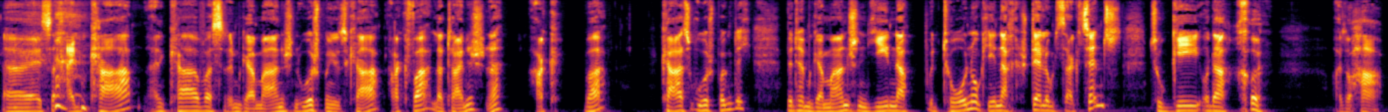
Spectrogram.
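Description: A man's voice: medium pitch, moderate pace, husky, no echo, studio quality. Older man lecturing on word origins. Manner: lecturing, often adds "ne?" and "äh", lively rises. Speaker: name researcher, professor. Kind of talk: podcast conversation, explaining.

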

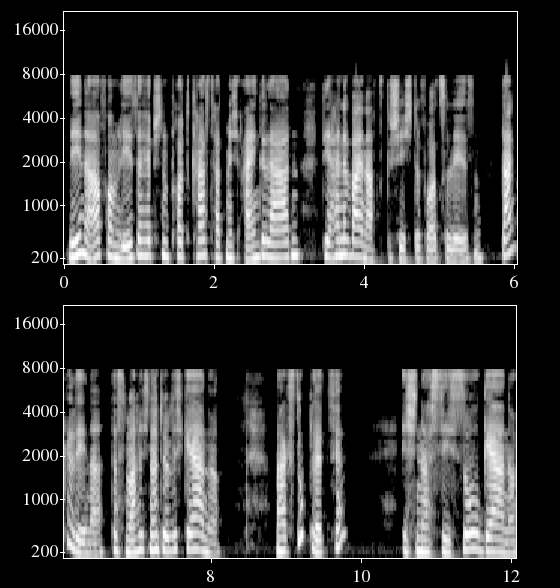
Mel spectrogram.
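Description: A woman's voice: medium pitch, no echo, dull audio. Cheerful woman reading a children's story. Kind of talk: storybook read-aloud for children.

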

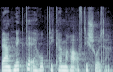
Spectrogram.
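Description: This middle-aged author and TV journalist has a slightly low-pitched voice and comes across calm and wry. She reads aloud from her novel, then chats casually in an interview, measured and gently funny, hesitating now and then.

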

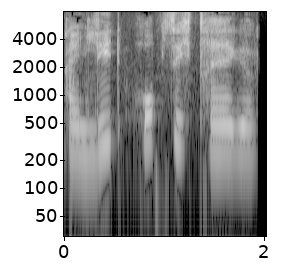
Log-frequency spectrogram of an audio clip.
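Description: A woman reading a children's storybook aloud as narrator, steady and measured. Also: a little high, over music.

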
